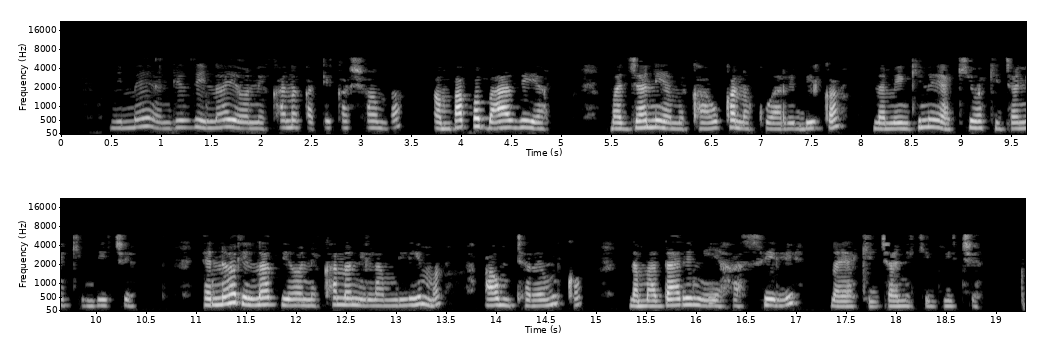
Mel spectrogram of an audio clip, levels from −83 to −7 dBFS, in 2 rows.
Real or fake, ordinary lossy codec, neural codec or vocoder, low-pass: real; MP3, 24 kbps; none; 7.2 kHz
